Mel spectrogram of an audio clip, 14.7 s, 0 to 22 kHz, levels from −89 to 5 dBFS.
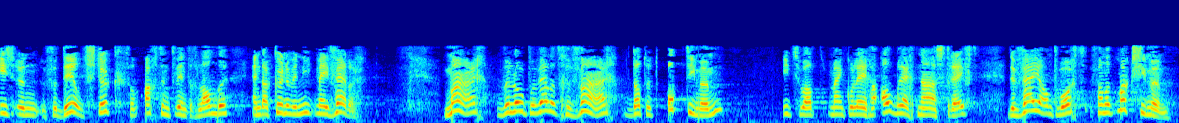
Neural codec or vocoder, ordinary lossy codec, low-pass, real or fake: none; none; 5.4 kHz; real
